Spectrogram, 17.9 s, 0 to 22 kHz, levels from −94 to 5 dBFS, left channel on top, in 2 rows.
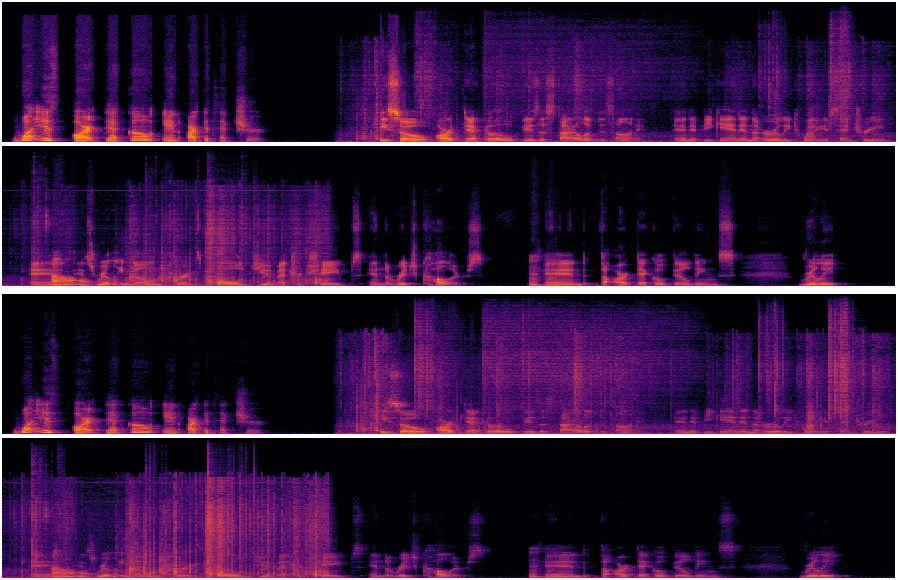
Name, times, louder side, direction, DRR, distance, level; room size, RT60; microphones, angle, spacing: voice 1, 0.1-2.0 2.3-2.6 9.4-9.8 14.2-14.6, left 6 dB, 35° left, 0.3 m, -24 dB
sound 1, 3.3-12.2, right 4 dB, 60° right, 1.0 m, -43 dB
voice 2, 3.8-6.4 6.7-8.9 9.2-13.7 14.3-17.2, left 5 dB, 75° left, 0.6 m, -34 dB
Hiss, 4.1-7.0 7.5-7.9 8.3-8.9 9.2-9.7 10.4-10.6 11.0-11.5, right 6 dB, 80° right, 1.7 m, -48 dB
6.8 x 4.8 x 6.9 m
head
